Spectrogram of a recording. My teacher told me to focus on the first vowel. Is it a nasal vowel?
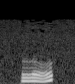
no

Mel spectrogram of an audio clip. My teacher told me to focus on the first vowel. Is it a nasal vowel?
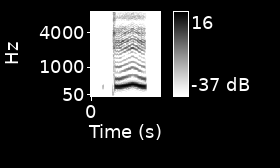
no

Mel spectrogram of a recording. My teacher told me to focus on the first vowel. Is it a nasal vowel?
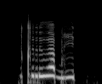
no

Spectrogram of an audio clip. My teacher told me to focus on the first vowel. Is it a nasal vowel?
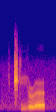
no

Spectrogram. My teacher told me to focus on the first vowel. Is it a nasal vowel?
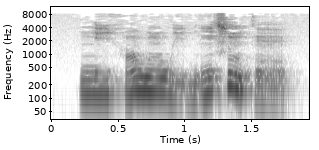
no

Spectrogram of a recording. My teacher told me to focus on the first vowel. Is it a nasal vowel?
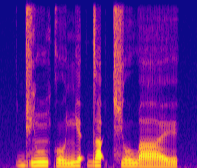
yes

